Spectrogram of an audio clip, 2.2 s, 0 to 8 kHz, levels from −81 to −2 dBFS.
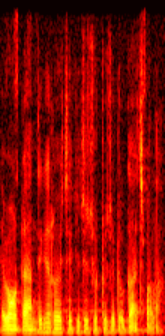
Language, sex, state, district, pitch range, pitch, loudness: Bengali, male, Tripura, West Tripura, 90-95 Hz, 90 Hz, -23 LUFS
